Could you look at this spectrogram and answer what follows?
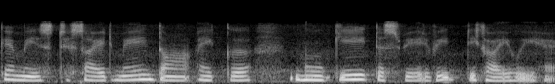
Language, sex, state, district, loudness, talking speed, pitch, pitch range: Hindi, female, Himachal Pradesh, Shimla, -15 LUFS, 120 wpm, 195 Hz, 185-210 Hz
